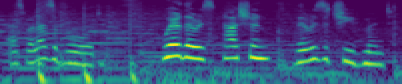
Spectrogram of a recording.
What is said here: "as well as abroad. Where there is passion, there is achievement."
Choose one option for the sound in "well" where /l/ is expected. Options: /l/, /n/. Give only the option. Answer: /l/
